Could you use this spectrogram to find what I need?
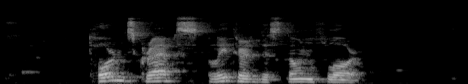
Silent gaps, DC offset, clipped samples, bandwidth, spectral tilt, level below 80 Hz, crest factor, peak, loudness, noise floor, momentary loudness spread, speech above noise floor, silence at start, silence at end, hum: none; under 0.1%; under 0.1%; 10 kHz; -4.5 dB/octave; -66 dBFS; 18 dB; -10 dBFS; -26 LUFS; -76 dBFS; 6 LU; 50 dB; 0.9 s; 1.05 s; none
